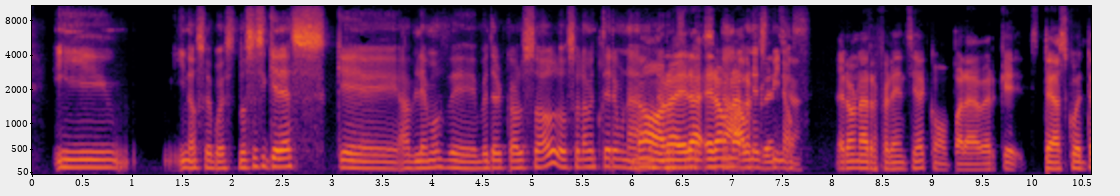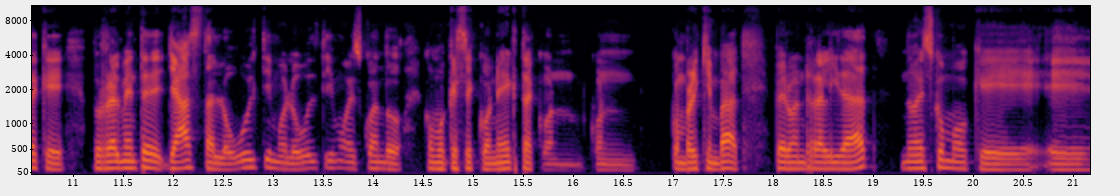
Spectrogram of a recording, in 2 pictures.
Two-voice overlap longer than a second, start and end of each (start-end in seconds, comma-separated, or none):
6.0-7.8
